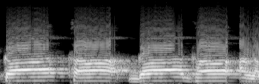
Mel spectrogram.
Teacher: मुंह खुला खुला रह रहा है, तो कंठ से बोल रहे हैं हम, एक कंठ है ना, कंठ से बोल रहे हैं, क ख ग घ अंग, मुंह खोल के खुला है, कहीं सब नहीं है, केवल कैसे कर क ख ऐसे बोल रहे हैं, नहीं, मुंह खुला के खुला है, क ख ग घ अंग, तो कंठ से बोल रहे हैं, मुंह के कंठ से बोल रहे हैं।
